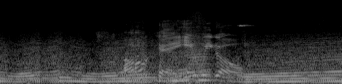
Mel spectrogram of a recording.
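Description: A 1974 Porsche RSR 3.0 engine in the Assetto Corsa racing game revs and climbs in pitch, its harmonic drone steady and close, while someone speaks briefly over it.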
